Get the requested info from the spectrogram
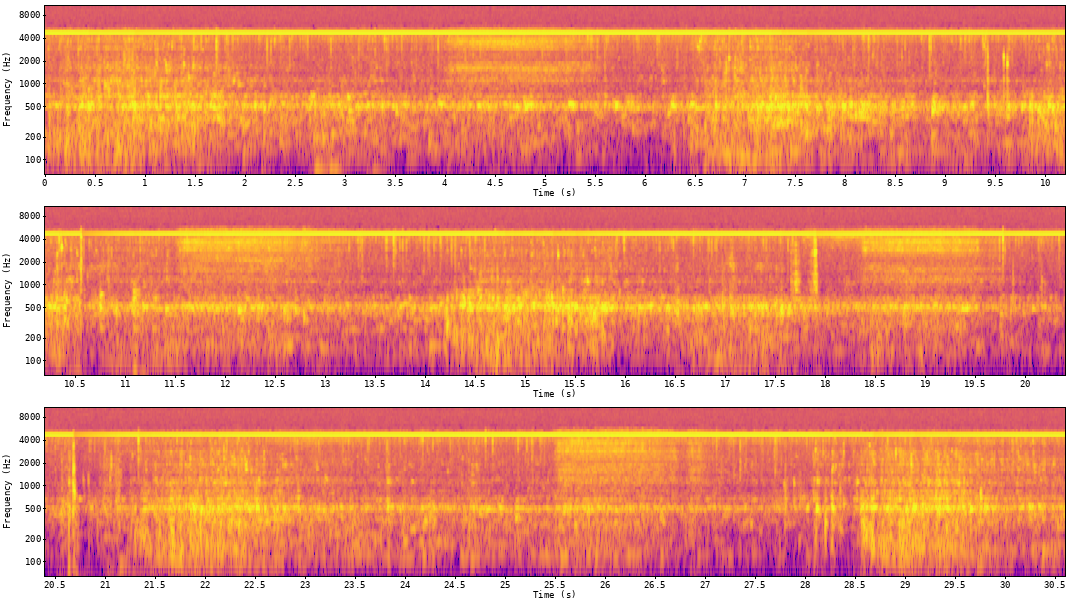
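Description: Scuba diver's breathing heard underwater: regulator exhaust bubbles rushing and gurgling in surges every three to four seconds, one surge per breath. A thin, steady high-pitched whine runs underneath.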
